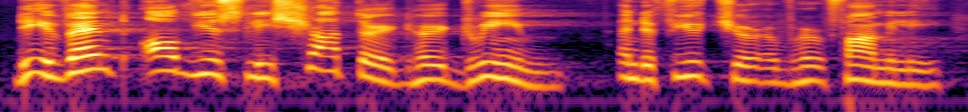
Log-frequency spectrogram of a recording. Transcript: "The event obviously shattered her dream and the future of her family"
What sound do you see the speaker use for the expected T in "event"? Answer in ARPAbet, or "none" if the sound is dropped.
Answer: T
